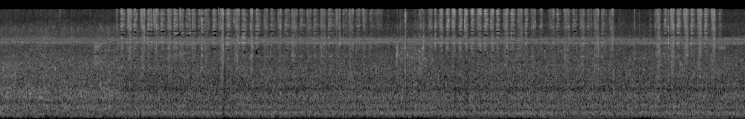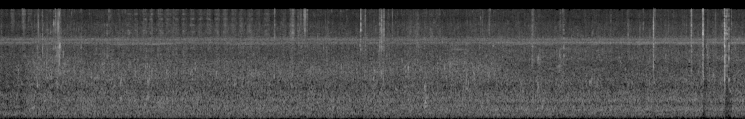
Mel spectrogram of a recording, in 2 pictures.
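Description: River water flowing steadily over rocks. From a couple of seconds in until about halfway, a knife scrapes scales off a fish in rapid strokes, with a few single clicks and taps in the second half.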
